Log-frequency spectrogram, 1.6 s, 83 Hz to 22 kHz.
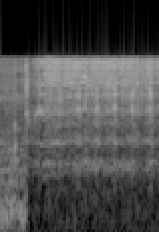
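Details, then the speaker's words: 2003 Chevy Cavalier 2.2L Ecotec, crank but no start: quick, light starter whir with no compression chuffs, spinning as if unloaded and never catching; suspected timing chain failure. "sounds like the starter is really rolling fast too almost like it's not loaded"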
